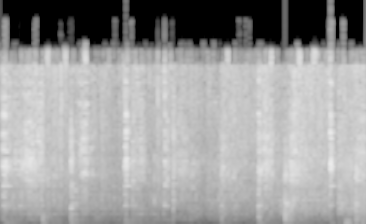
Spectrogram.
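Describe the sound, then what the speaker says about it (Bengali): Spice paste with a splash of water fries in a pan for a fish-and-aubergine curry, a steady close sizzle broken by repeated scraping stirs of a spatula, with no voices. "এই মশলাটাকে আমি একটু ভালো করে জল দিয়ে করে ভেজে নিই"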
